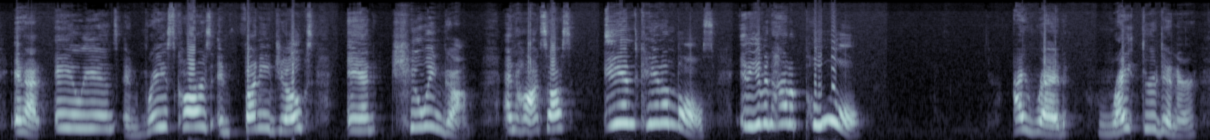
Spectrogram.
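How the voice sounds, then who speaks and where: A woman reading a children's picture book aloud expressively, with deliberate phrasing for young listeners. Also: high voice. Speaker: read-aloud storyteller.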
